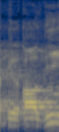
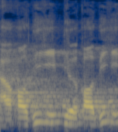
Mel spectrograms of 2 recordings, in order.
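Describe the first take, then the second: First: "bil qadhi" ending on a short clipped i, as if sukun; plain short ending. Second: "bil qadhi" with the final i of "qadhi" stretched long, qadhii; proper kasrah ending. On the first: Teacher shows students how "bil qadhi" is actually read, short final i. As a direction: cut the final i of "qadhi" short, no vowel length. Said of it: "Tapi ini bacanya hanya bil qadhi saja".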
